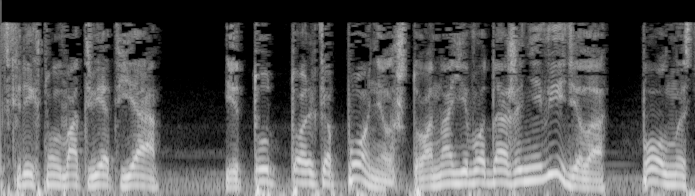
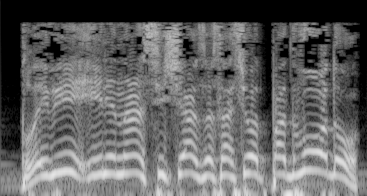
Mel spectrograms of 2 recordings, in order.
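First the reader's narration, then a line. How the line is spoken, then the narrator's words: Shout. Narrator (Russian): крикнул я Эмме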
